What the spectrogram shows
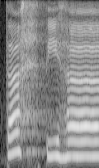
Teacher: Ketika berhenti di ha hukumnya adalah mad thobi'i. Sebab ada alif yang sebelumnya berharakat fathah. Cara bacanya dipanjangkan dua harakat. Tahtiha. Namun jika diteruskan pemanjangnya ini gugur, h-nya dibaca pendek.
